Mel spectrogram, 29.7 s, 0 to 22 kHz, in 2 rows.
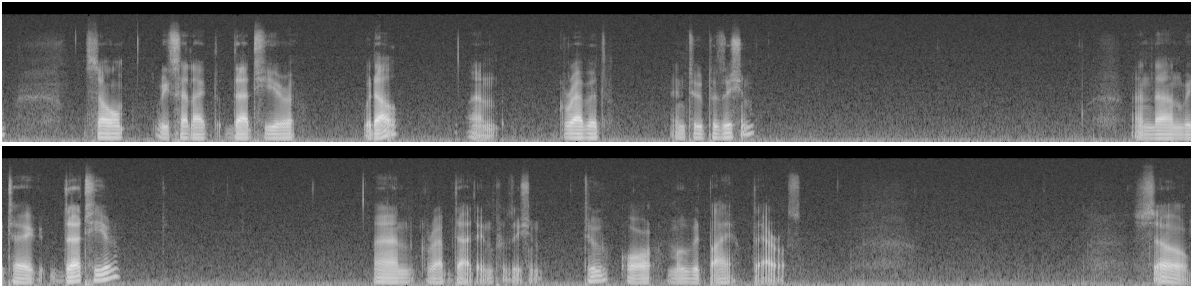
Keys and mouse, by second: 0.7 a, 2.4 l, 7.9 g, 9.7-13.5 drag, 14.4 a, 16.9 l, 17.9 l, 22.8-24.8 drag, 26.3-28.6 drag, 28.6 Tab.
